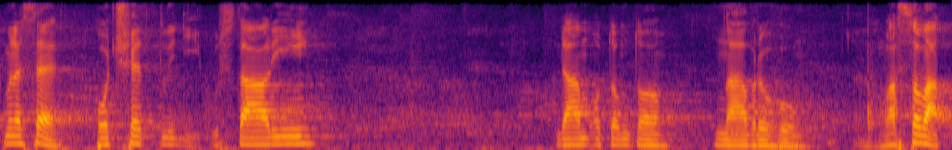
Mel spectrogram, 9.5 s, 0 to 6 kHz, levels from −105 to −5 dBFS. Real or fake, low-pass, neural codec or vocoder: real; 5.4 kHz; none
